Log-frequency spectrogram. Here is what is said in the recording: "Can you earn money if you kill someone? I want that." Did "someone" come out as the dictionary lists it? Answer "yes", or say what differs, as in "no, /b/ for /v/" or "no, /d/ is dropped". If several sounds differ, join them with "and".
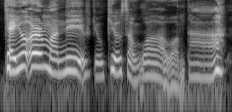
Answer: no, /n/ is dropped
